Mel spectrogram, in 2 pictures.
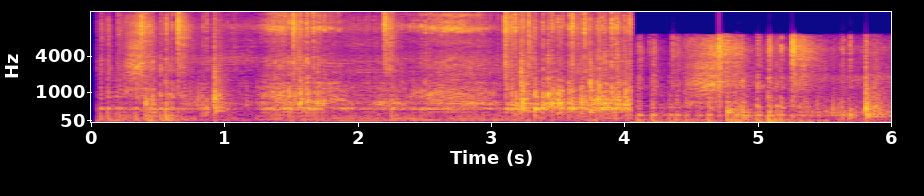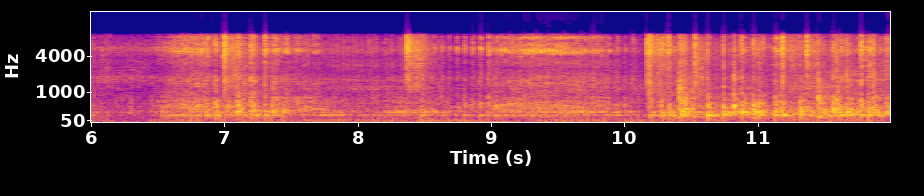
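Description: Spinning tops clash together with sharp clicks.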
